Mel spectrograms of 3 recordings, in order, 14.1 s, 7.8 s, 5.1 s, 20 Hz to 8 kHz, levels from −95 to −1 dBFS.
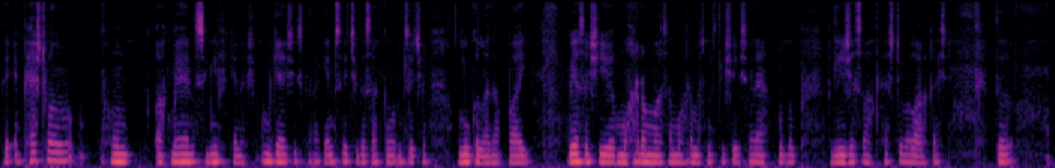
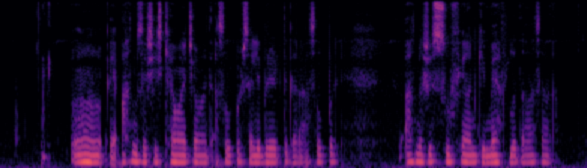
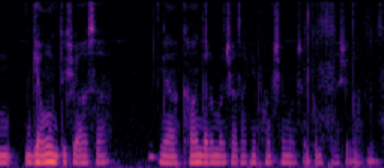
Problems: background sounds at intervals, low volume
